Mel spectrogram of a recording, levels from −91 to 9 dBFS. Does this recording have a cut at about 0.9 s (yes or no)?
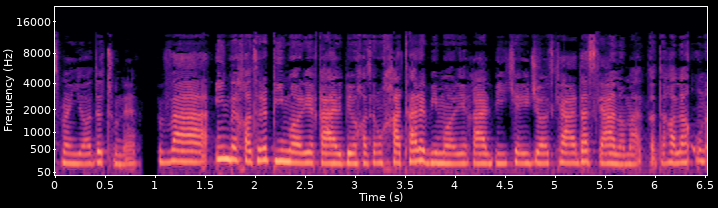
yes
